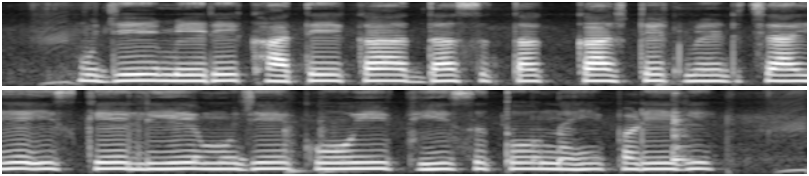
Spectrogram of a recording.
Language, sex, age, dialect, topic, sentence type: Hindi, female, 31-35, Garhwali, banking, question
